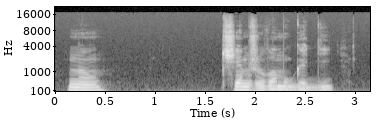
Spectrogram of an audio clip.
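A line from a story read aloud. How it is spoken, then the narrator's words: Plain. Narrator (Russian): спросила она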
